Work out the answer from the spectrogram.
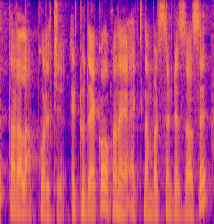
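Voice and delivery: normal talking voice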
